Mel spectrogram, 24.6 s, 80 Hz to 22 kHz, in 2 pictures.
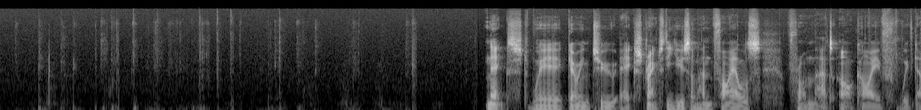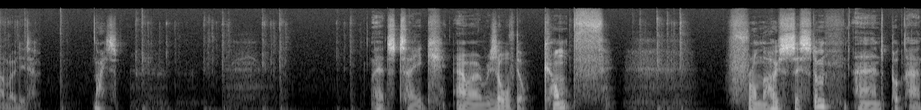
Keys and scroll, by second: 0.0-9.7 typing, 1.5 ctrl+e, 11.4-17.0 typing, 13.2 Return, 19.9-21.7 typing.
